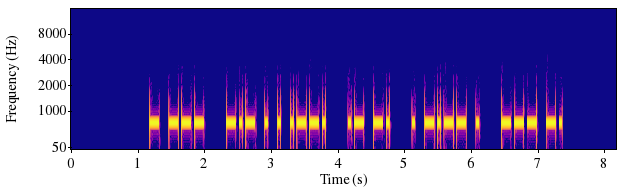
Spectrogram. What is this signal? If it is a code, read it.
Morse code, heard as a keyed tone, about 25 wpm, 700 Hz. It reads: TO KEEP AN EYE ON
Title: Sets of 5 Words Encore 25wpm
